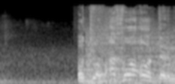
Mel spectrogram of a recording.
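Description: A man speaks loudly and excitedly.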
